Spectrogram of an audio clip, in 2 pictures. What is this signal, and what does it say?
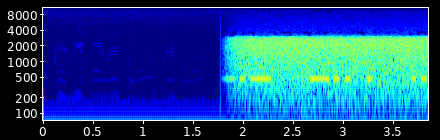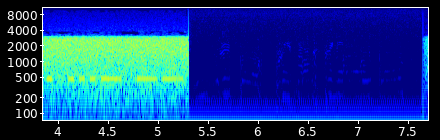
Morse code, heard as a keyed tone, about 22 wpm, 470 Hz, with radio noise. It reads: A DE SVM
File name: sv1qt 4m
